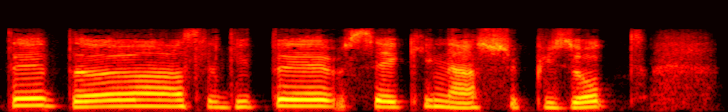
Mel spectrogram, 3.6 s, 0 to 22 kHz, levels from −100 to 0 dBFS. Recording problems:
garbled, watery; slightly; nothing above 7 kHz

